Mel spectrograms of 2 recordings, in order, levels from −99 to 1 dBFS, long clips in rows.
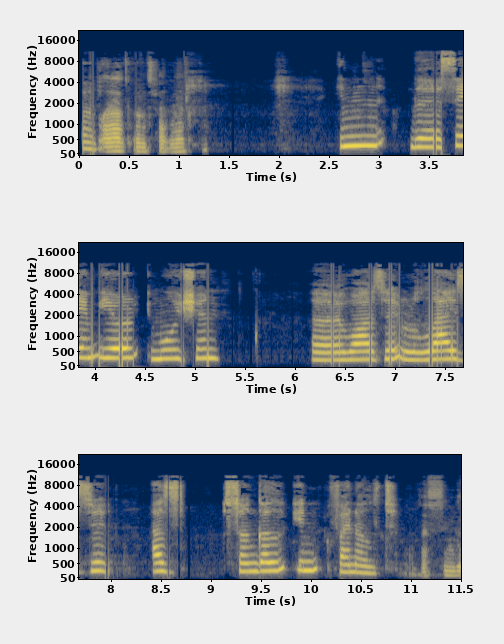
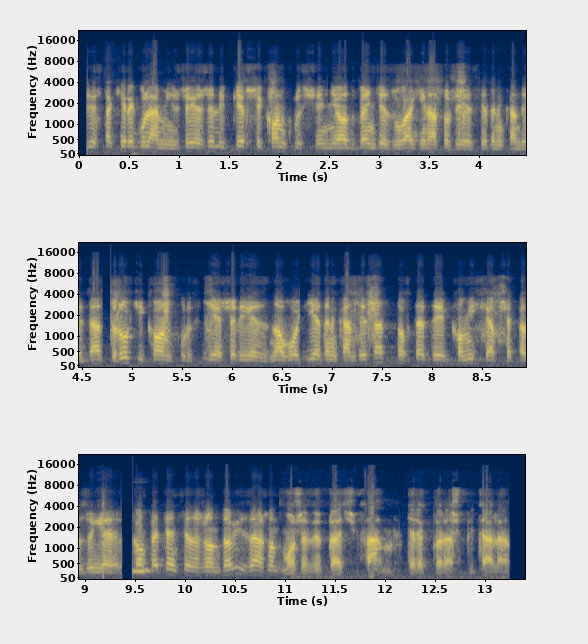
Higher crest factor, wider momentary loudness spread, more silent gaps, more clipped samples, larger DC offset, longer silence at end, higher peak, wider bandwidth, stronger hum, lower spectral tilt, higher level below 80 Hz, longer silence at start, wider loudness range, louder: about the same, 16 dB vs 16 dB; first, 13 LU vs 5 LU; neither; neither; neither; second, 0 s vs 0.15 s; about the same, 0 dBFS vs 0 dBFS; about the same, 11.5 kHz vs 12 kHz; neither; first, -3 dB/octave vs -1.5 dB/octave; first, -56 dBFS vs -62 dBFS; about the same, 0.05 s vs 0.1 s; about the same, 3 LU vs 1 LU; about the same, -15 LUFS vs -16 LUFS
